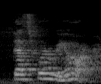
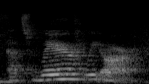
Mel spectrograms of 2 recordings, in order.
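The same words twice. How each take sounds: First: Said in the usual way. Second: Slow, deliberate weight on "where"; emphatic repeat. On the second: Real, not acted. Speaker driving a sobering point home to the group, slow emphasis on "where". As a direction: draw out "where" slowly to drive it home.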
